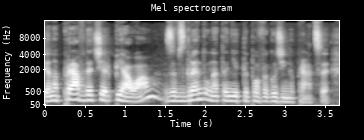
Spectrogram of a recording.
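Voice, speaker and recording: Speaking fairly quickly over a quiet background, a woman has a fairly low pitch and ordinary pitch variation. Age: 30s. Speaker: journalist and public speaking trainer; journalist, public speaking trainer. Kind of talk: interview. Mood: reflective, calm. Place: home room. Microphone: lapel.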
